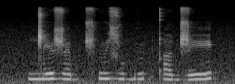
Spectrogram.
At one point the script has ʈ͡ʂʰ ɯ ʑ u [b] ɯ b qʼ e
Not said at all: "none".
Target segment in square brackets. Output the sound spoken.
b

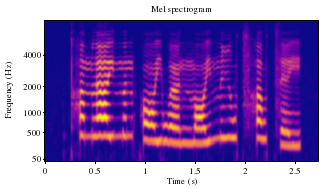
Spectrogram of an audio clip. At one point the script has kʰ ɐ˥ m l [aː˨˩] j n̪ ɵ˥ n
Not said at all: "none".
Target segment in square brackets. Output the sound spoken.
aː˥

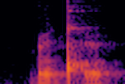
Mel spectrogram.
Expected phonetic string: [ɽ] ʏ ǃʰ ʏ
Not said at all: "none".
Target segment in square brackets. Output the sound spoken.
ɽ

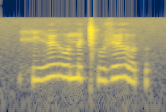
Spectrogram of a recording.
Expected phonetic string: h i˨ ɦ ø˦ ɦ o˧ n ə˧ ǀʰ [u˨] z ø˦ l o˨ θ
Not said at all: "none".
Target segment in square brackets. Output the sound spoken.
u˨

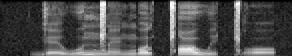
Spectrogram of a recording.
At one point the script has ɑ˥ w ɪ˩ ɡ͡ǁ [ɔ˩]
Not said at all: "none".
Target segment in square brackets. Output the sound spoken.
ɔ˩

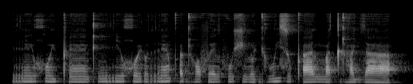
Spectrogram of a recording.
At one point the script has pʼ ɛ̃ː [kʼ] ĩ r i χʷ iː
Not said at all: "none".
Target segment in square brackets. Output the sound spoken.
kʼ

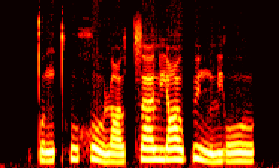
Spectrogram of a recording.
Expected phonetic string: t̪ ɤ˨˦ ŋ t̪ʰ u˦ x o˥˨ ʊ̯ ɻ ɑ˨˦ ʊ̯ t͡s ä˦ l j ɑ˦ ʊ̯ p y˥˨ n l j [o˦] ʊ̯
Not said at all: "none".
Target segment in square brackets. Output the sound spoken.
o˦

